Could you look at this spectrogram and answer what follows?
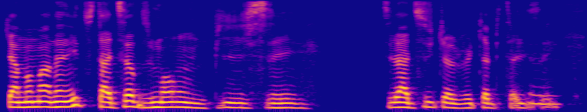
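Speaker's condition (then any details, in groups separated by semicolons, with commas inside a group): Cerebral palsy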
